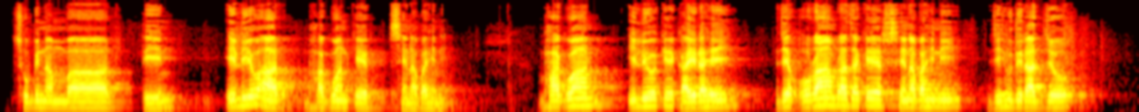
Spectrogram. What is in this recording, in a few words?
urao, drama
